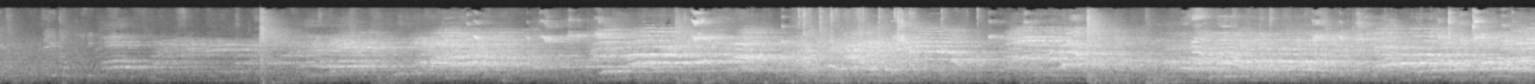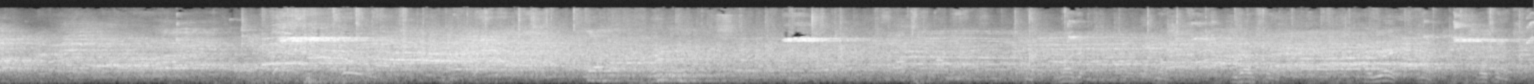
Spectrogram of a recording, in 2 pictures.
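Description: A volleyball rally in an echoing gymnasium: sharp ball hits on hands and the court, with players and spectators shouting and cheering. The crowd noise builds over the first several seconds and stays loud.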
